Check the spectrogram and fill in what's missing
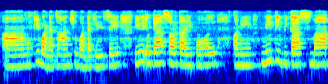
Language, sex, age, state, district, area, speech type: Nepali, female, 18-30, West Bengal, Kalimpong, rural, spontaneous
